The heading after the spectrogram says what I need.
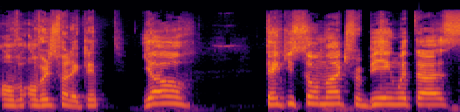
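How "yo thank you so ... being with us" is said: stiff, flat, robot-like monotone delivery. Wrapping up the clip by thanking the guest, robotic. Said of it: "You don't have to do it so robotic".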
